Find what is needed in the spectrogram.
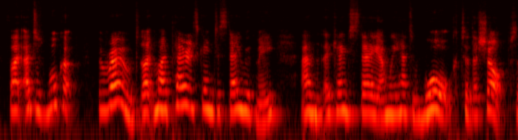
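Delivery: ordinary delivery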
